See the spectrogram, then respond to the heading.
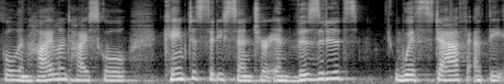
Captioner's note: none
